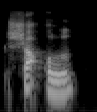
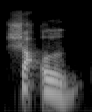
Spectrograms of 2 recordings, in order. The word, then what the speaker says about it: Shaul: The name in Hebrew, Shaul, it's an SH. Greeks don't have an SH sound. And then two, it's got a deep glottal stop in there that Greeks don't have. Shaul, you don't have that in Greek. It doesn't sound Greek.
